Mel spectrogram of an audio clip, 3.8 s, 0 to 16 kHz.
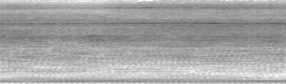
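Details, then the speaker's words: Ron's 6.0 Powerstroke diesel from South Carolina idling after first fire-up, still cold and being warmed up before driving so bearings and sleeves heat in: smooth, even low clatter with no knocks or misses; healthy normal idle. "I mean absolutely wonderful this sound it sound true drive here in a minute"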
